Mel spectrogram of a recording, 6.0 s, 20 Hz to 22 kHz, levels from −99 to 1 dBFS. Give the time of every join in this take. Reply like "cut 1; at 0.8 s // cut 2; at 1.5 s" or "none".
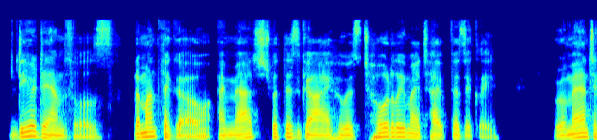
cut 1; at 1.3 s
